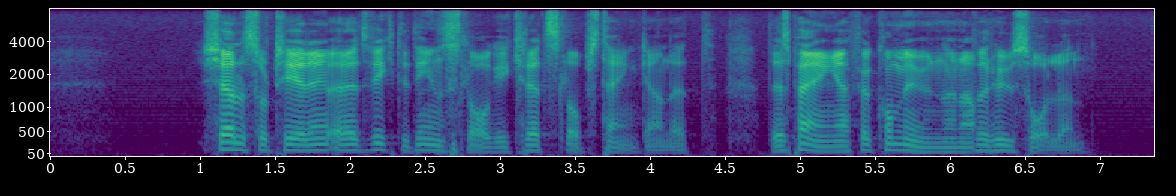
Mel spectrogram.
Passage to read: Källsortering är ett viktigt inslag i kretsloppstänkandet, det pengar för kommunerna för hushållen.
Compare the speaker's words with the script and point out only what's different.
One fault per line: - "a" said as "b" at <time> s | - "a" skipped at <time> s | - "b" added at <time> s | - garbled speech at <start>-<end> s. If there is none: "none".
none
